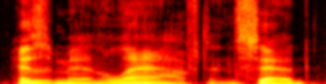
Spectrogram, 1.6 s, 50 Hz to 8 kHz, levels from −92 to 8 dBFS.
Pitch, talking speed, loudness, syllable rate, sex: 100 Hz, 185 wpm, -17 LUFS, 4.1 syllables/s, male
